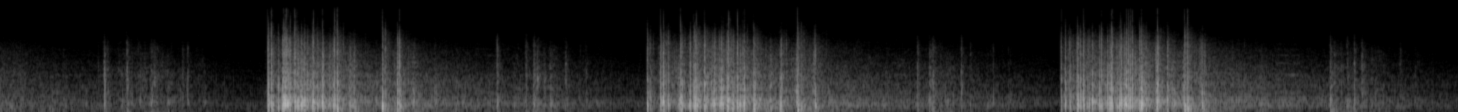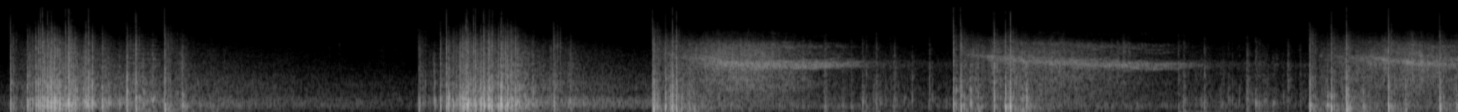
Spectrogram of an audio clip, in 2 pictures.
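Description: Round aerial firework shells bursting one after another, a loud blast about every four seconds, each followed by a fading crackle. In the last third, falling whistles come in three times among further bangs.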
